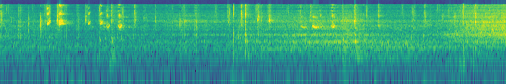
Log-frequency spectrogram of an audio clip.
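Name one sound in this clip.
A tennis ball is struck sharply back and forth with rackets.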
